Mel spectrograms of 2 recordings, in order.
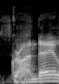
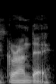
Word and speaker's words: Grande: Lucida Grande is Grande, like when you order from Starbucks? – Yeah, Grande. Was going to be,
